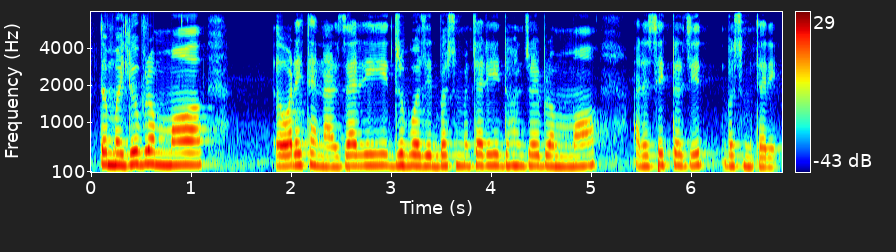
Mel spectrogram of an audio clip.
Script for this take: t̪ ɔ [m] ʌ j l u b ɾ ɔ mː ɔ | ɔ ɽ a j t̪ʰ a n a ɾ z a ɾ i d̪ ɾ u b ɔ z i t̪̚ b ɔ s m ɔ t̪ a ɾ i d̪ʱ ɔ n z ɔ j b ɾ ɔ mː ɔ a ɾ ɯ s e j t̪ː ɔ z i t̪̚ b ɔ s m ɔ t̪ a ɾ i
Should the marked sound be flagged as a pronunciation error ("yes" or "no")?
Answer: no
